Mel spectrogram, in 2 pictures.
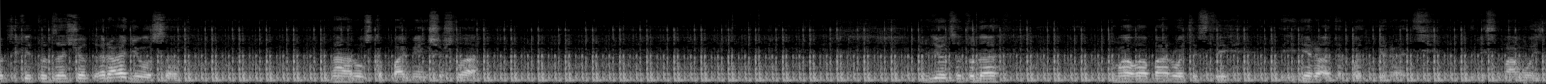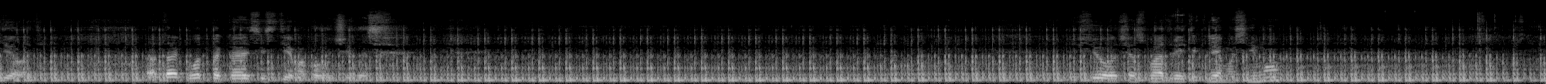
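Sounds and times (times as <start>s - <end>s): motor humming with fast ticking: 0.0s - 30.9s.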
